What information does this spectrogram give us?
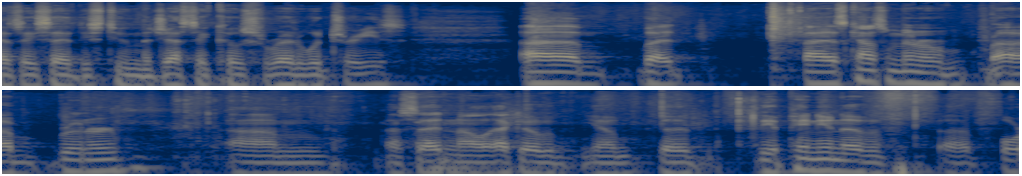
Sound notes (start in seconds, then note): none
